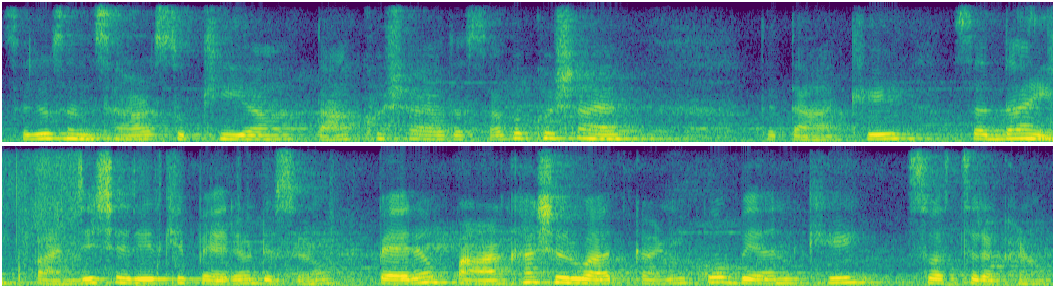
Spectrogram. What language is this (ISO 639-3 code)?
snd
